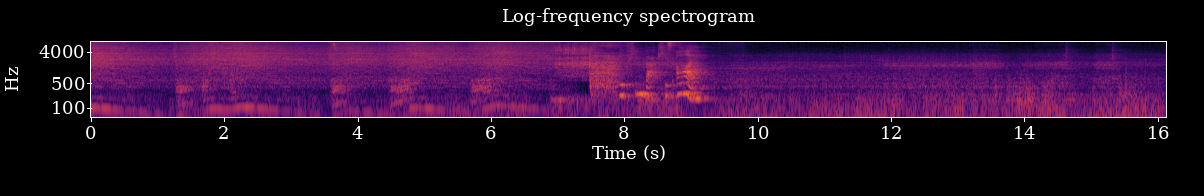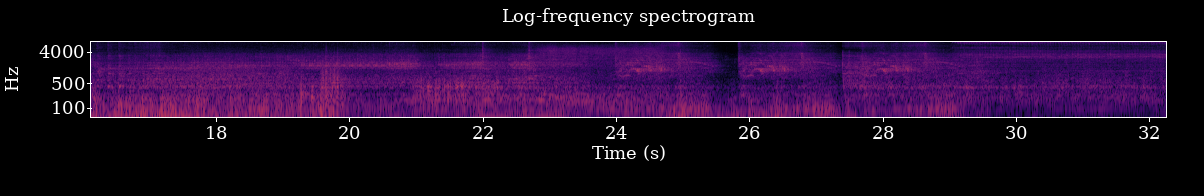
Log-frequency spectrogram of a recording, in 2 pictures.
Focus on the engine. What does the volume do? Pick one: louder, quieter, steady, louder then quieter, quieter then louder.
quieter.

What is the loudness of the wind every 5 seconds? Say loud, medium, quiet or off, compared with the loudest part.
quiet, medium, loud, loud, loud, medium, medium.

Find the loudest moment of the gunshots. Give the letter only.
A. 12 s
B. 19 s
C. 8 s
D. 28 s
C.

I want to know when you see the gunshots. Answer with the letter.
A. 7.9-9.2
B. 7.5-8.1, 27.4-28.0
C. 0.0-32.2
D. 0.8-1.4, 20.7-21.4
B.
